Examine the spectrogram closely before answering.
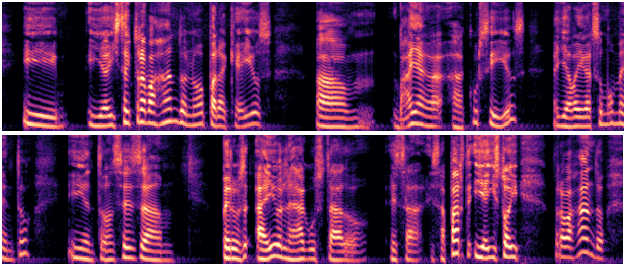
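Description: In a very clean recording with a silent background, a man speaks at a moderate pace with a high pitch, ordinary pitch variation and a dark, mellow tone. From Guatemala. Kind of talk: religious radio interview. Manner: halting.

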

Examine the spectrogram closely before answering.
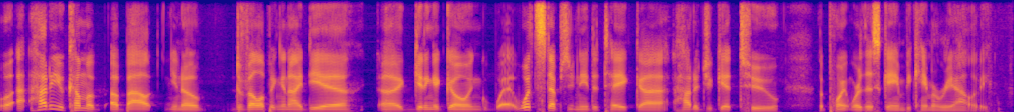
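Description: Dry and close with no echo, a plain, everyday voice moves at a fairly quick pace with ordinary pitch variation. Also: man, fairly low pitch for a man. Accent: American. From Somerset, Pennsylvania. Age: 40s. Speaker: newspaper podcast host. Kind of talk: interview.

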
